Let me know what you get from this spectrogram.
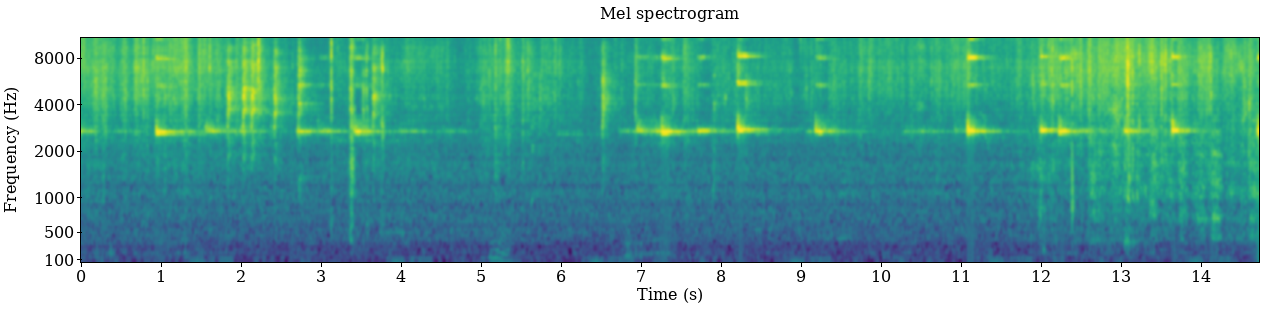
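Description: A bird calling over and over with short, high chirps, all on the same pitch and spaced unevenly, some in quick pairs, with a few faint clicks between.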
